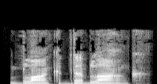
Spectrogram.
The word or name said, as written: blanc de blancs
